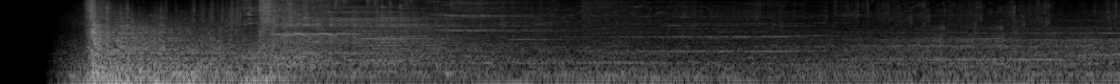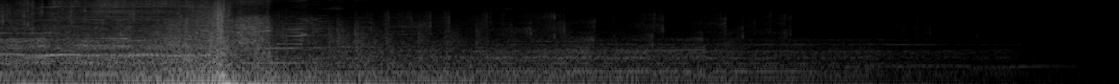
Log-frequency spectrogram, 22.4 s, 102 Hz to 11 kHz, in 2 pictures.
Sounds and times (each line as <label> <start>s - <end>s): boom 0.6s - 6.8s
whoosh 0.6s - 7.2s
boom 12.8s - 16.6s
